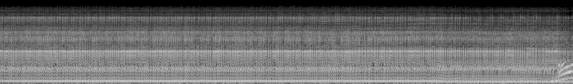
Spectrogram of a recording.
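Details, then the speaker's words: 1994 Team Associated RC10GT with OS 15 CV-X nitro engine, first start after about 20 years of storage, running rich: high steady idle buzz, then pitch drops and settles lower as the idle is turned down. "It's still rolling forward, but that's no big deal. I like it. You're gonna see the smoke there a little bit. Actually, let's lower the idle a little more."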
